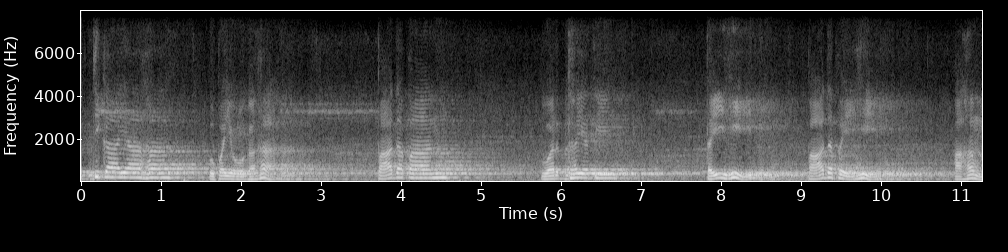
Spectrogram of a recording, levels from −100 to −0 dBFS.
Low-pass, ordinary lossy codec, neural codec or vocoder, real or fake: 7.2 kHz; Opus, 16 kbps; none; real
